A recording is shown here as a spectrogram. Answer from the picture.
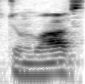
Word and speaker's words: de Moivre: A lot of people pronounce de Moivre's theorem in some very strange ways. Okay, it's not Moivre's theorem. That's awful. Don't say that. All right, it's de Moivre's theorem, and you need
